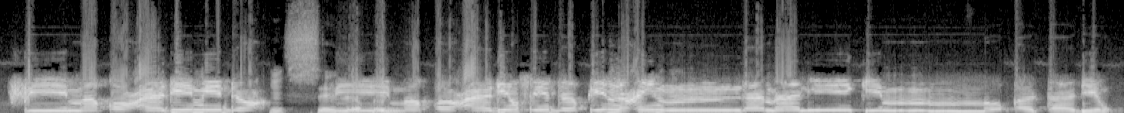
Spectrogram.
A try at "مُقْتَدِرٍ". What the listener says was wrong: Muqtadir, tipis dibacanya, jangan ditebalkan ya. Muqtadir ya. Jangan ditebalkan ya. Muqtadir, ditahan tipis bacanya. Memang belum paham untuk menebalkan dan menipiskan bacaannya ya.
